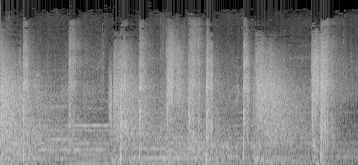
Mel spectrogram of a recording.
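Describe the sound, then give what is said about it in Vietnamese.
Repeated booming blasts and sharp cracks of artillery shelling and gunfire during the attack on the Hoài Đức district, irregular and overlapping, with a constant rumbling background; a faint voice may murmur underneath. “Bây giờ còng quân dồn tất cả nỗ lực để dứt điểm Hoài Đức, chi khu bị tấn công và pháo kích liên tục.”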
